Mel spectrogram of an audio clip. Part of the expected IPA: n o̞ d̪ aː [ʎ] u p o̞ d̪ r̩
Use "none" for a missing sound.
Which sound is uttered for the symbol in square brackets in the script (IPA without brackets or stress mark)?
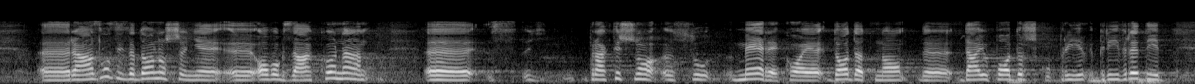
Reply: j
